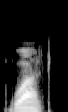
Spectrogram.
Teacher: Don't say the L, no L sound, just walked.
